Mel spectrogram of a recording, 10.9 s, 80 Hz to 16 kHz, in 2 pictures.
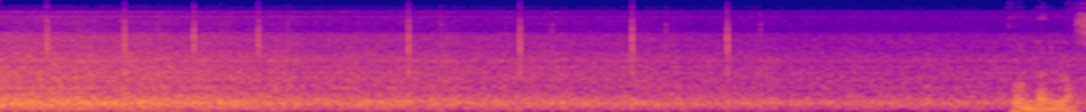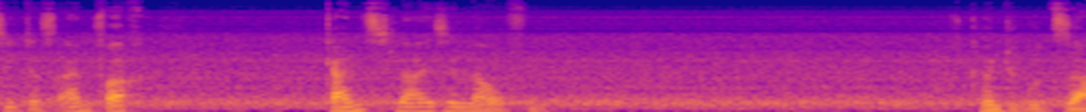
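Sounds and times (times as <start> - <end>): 
steady broadband white noise: 0.0 - 10.8
faint regular clicks: 0.2 - 3.9
speech: 5.0 - 6.2, 7.1 - 8.3, 10.3 - 10.8.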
